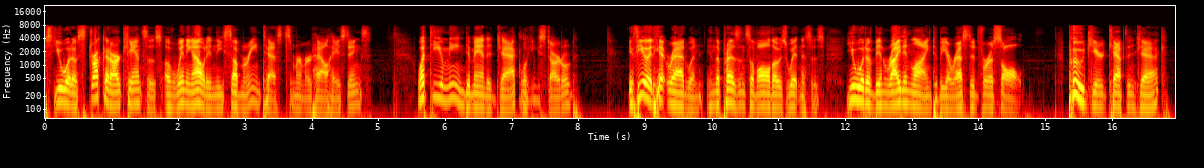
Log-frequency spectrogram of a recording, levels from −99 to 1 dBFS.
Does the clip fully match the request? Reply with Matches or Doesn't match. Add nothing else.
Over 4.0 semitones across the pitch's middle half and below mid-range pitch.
Matches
